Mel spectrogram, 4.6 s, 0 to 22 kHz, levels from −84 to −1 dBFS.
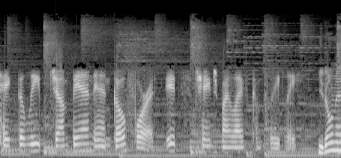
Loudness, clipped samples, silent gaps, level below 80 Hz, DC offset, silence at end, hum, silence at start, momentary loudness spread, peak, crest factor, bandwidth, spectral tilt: -15 LUFS; under 0.1%; none; -36 dBFS; under 0.1%; 0 s; none; 0 s; 8 LU; 0 dBFS; 16 dB; 15.5 kHz; -4 dB/octave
